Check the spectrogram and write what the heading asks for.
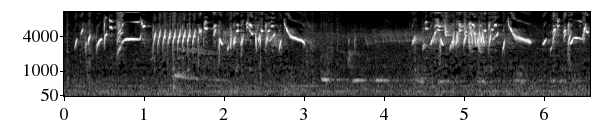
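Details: European goldfinch in wild-style song with frantic 'bitbita' trilling: a buzzy, fast-repeated trill, then liquid twittering phrases, a short pause, and another long run of high chattering notes.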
